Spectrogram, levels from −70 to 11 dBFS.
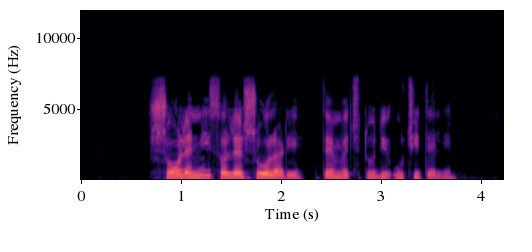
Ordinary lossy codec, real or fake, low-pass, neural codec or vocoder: none; real; 7.2 kHz; none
